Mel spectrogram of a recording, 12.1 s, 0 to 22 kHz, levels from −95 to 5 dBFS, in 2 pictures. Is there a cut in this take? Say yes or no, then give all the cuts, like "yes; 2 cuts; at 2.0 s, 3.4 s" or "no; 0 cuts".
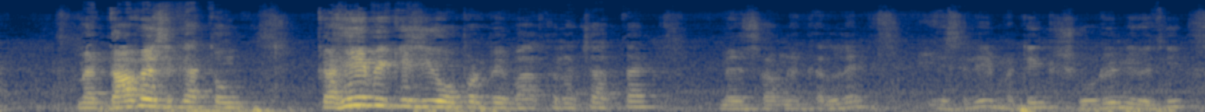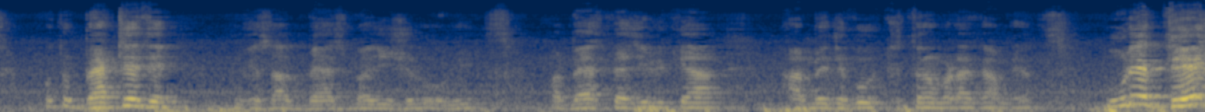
no; 0 cuts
